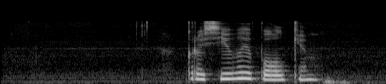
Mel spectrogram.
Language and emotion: Russian, neutral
